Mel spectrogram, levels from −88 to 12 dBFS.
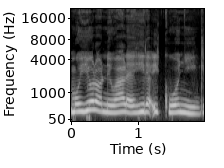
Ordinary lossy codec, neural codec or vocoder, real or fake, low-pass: none; none; real; none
